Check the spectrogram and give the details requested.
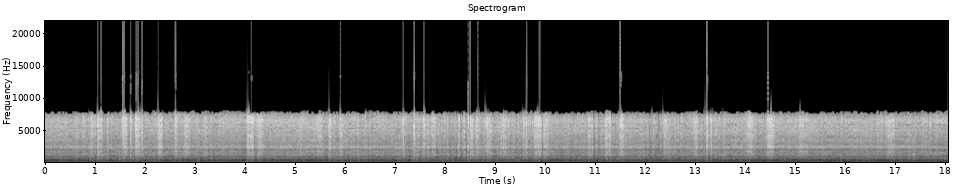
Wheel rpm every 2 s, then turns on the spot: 230, 230, 230, 230, 230, 230, 240, 240, 230.
none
